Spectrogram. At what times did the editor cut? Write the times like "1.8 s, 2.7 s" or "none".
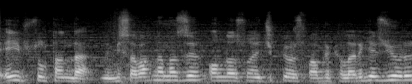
1.0 s

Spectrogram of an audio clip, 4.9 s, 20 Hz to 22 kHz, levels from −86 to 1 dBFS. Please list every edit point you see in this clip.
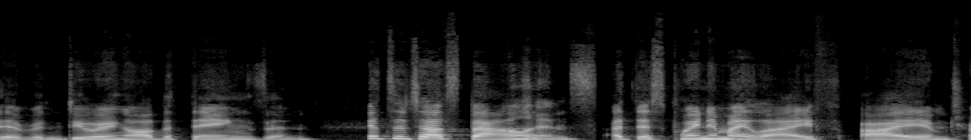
1.8 s

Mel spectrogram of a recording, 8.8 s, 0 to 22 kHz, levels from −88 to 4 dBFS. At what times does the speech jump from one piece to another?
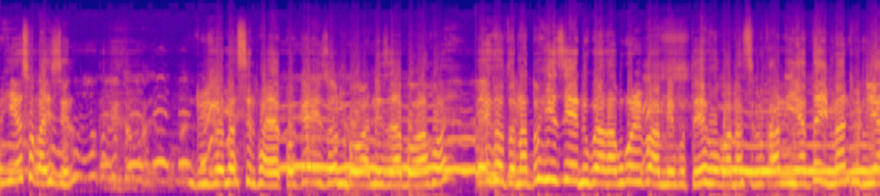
4.7 s

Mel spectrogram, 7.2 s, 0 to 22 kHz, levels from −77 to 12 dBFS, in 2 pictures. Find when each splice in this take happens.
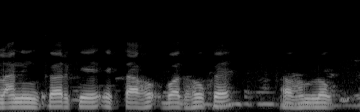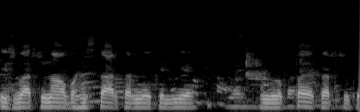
none

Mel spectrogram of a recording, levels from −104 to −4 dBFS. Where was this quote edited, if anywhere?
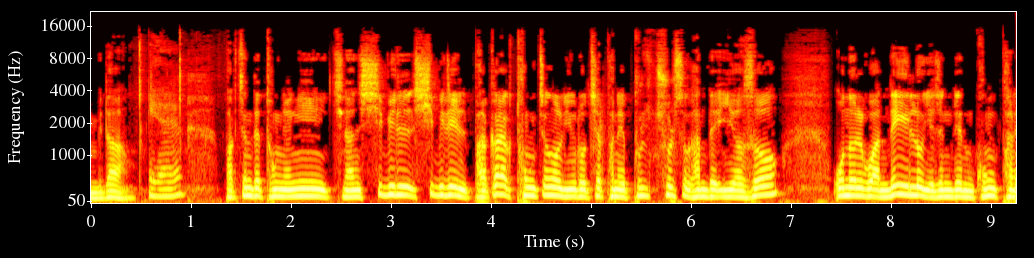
none

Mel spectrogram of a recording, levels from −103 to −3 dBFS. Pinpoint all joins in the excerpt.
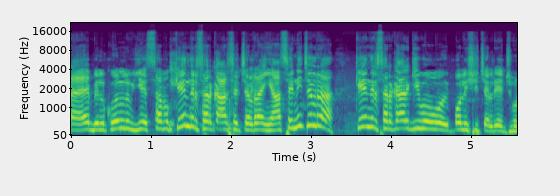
none

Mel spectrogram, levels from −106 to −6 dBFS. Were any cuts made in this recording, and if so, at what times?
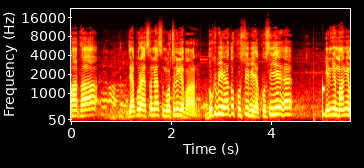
2.6 s

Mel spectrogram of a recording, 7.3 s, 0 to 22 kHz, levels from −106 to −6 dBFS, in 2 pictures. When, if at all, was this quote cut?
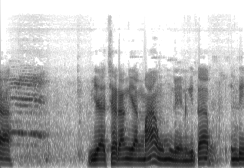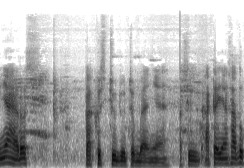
6.4 s

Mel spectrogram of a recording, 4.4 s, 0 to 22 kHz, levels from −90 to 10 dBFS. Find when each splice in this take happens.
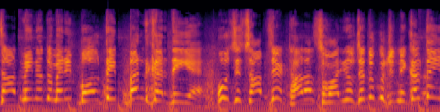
2.1 s

